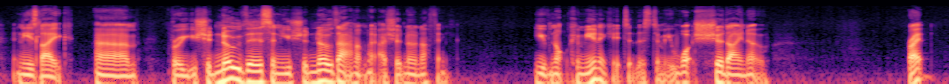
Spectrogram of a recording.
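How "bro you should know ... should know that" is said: put-on raised voice, slower. Quoting a man who confronted the speaker, imitating him raising his voice. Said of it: "he was like raising his voice a little bit".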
